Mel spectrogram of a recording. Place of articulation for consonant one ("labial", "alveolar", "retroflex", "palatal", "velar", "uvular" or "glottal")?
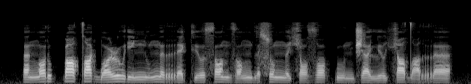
velar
